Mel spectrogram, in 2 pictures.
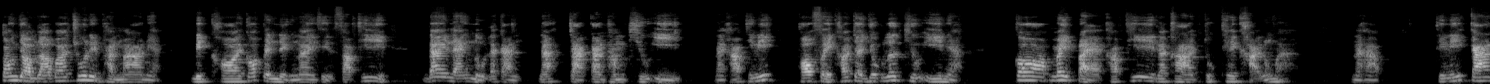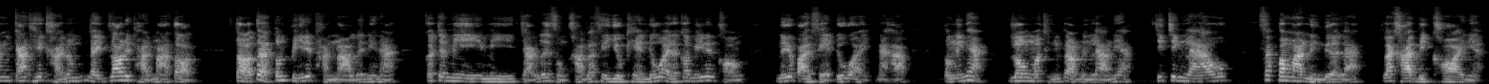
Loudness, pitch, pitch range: -25 LUFS, 155 Hz, 130-180 Hz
